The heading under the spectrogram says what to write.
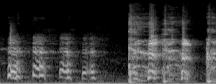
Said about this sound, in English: … just sort of starts coughing in the background. Trying to shut … up.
